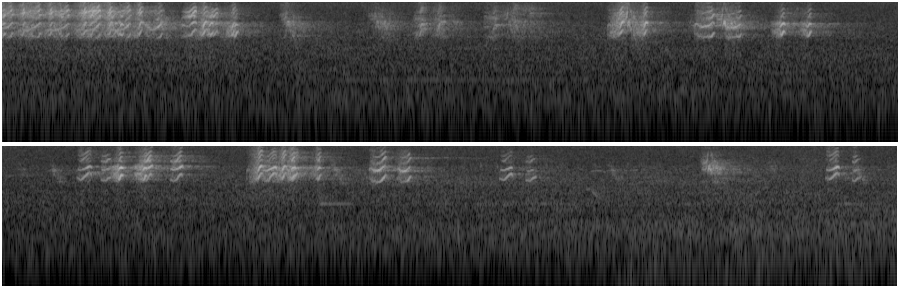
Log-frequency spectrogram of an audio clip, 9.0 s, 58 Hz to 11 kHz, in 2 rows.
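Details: Barn swallow young in Sendai, June 2021, waiting together for food; a chorus of thin, high chirps in tight clustered bursts, repeated every second or so with short gaps, over a low background rumble. Recorded with a RODE VideoMic NTG.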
